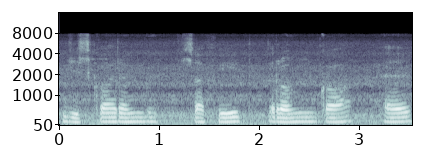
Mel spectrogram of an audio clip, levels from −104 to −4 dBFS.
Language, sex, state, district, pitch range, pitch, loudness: Hindi, male, Chhattisgarh, Raipur, 135-145 Hz, 140 Hz, -17 LUFS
